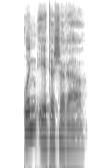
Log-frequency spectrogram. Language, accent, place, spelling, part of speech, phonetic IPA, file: German, Germany, Berlin, unethischerer, adjective, [ˈʊnˌʔeːtɪʃəʁɐ], De-unethischerer.ogg
- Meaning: inflection of unethisch: 1. strong/mixed nominative masculine singular comparative degree 2. strong genitive/dative feminine singular comparative degree 3. strong genitive plural comparative degree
